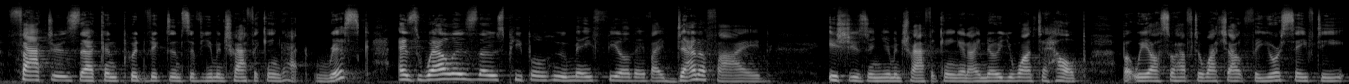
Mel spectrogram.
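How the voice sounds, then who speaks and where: A woman with a hoarse voice gives an informal, conversational training talk to a group as guest speaker. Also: fairly low pitch. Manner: conversational, with asides. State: hoarse from a passing cough. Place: church hall. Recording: echoey hall, long reverb.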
